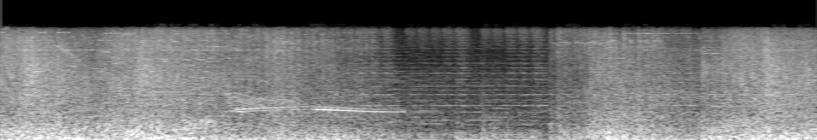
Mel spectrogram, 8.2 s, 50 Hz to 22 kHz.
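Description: A Space Marine Predator tank firing its guns in Warhammer 40k Dawn of War, heavy booming blasts and crashing bursts that roll on continuously, dip briefly in the middle, then pick up again.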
